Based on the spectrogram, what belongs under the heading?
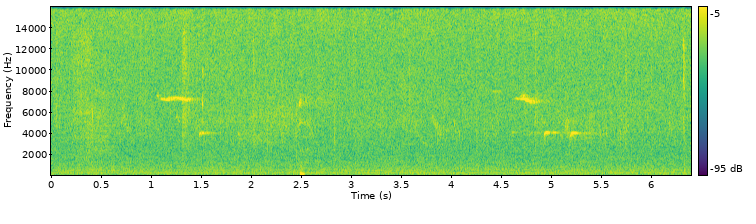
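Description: Quiet outdoor garden ambience: faint short bird chirps now and then over a steady low hum, with a single soft knock about two and a half seconds in.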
